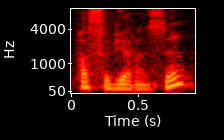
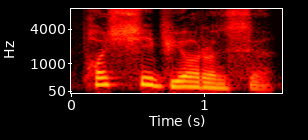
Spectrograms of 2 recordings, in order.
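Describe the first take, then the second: First: It is said with English pronunciation. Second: It is said with Korean-style syllables. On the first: The speaker calls it right. "정확한 발음은 perseverance입니다" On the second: The speaker calls it wrong. "뉴스를 보시면요. 퍼시비어런스라고 나옵니다"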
